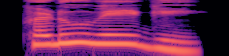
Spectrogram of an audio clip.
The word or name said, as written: ಖಡಾವಿಗೆ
